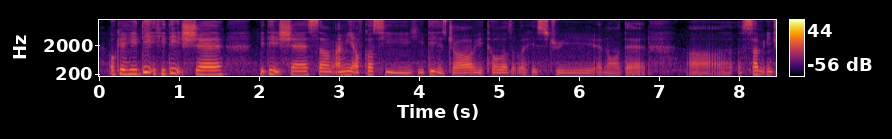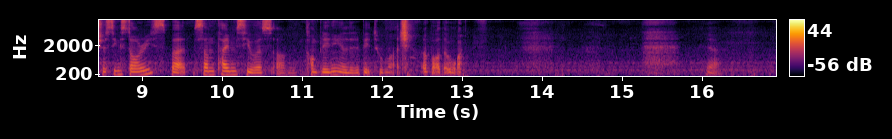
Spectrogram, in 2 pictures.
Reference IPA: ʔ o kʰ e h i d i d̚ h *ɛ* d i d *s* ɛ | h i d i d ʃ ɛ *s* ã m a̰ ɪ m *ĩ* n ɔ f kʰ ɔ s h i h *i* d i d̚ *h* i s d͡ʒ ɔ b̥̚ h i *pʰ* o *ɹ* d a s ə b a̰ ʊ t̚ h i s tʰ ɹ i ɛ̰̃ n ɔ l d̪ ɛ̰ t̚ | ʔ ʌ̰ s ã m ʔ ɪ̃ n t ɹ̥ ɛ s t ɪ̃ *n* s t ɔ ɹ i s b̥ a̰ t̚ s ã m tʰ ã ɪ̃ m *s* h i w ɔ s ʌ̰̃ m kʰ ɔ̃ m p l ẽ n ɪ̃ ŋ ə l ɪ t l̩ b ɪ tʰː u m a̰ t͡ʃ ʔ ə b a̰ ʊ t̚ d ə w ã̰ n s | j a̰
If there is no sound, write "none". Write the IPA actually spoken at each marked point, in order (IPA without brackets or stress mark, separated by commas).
i, ʃ, s, ĩ, i, h, tʰ, l, ŋ, s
